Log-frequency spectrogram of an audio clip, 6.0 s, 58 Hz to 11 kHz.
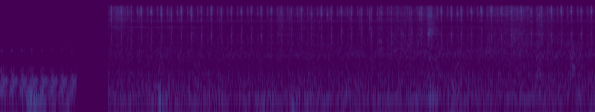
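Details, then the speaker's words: MK8 Ford Transit 2.2/2.4 diesel with DPF soot codes; fuel system vaporizer prime test, faint steady rapid ticking about three per second as the pump primes, no hesitation; vaporizer pump working normally. "You can see the pump. You can hear it priming up. And the vaporizer is just up there."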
